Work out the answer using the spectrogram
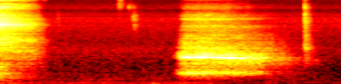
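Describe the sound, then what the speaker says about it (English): Deep breathing in a yoga session: a long breathy exhale at the start, a pause, then a fuller, louder drawn breath a couple of seconds later, close and alone with no talking. "we're going to take a deep inhale with our arms"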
